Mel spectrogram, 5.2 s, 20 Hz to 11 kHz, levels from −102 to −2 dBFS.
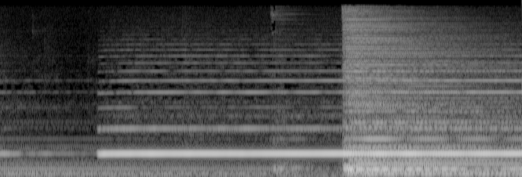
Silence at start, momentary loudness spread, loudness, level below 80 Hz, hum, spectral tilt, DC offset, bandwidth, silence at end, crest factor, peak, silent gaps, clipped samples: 0 s; 20 LU; -28 LUFS; -54 dBFS; none; -5.5 dB/octave; under 0.1%; 10 kHz; 0 s; 14 dB; -14 dBFS; none; under 0.1%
